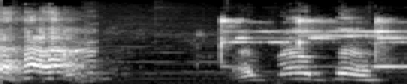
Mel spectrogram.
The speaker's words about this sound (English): Hey, if I had a little bell, I'd be ringing it right now, baby. I have one here. Wait, let me get it. Wait, let's get the bell.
